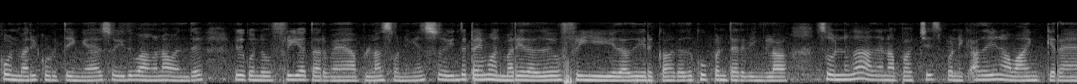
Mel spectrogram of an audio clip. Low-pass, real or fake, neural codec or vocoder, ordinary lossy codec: 7.2 kHz; real; none; AAC, 32 kbps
